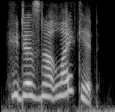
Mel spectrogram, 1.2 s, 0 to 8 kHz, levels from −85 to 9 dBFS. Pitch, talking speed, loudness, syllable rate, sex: 295 Hz, 260 wpm, -17 LUFS, 5.5 syllables/s, female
